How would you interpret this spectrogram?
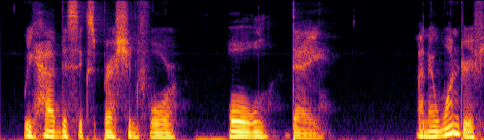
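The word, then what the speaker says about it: allí: we can't go now the word for there in Spanish is a just two syllables we have a and then this is Ye Ye so a means there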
